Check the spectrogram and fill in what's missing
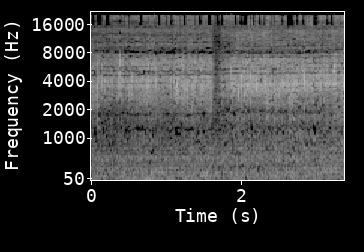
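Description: Fermented buffalo-dung liquid fertilizer gushes steadily from a hose or pipe onto jujube plants, a continuous near rush of pouring water with a brief dip partway through.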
